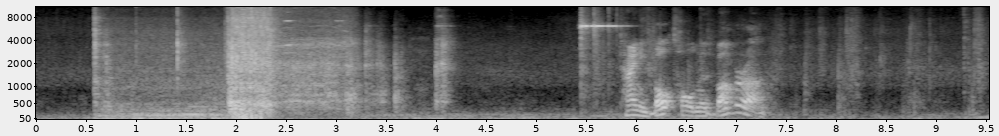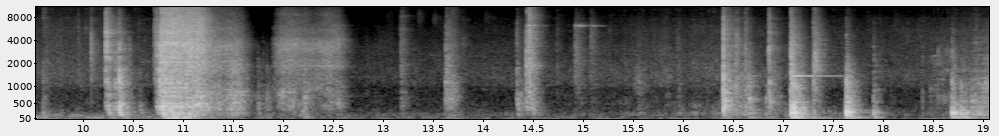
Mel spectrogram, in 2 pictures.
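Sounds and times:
cordless power tool running: 1.9s - 3.1s, 10.8s - 12.5s.

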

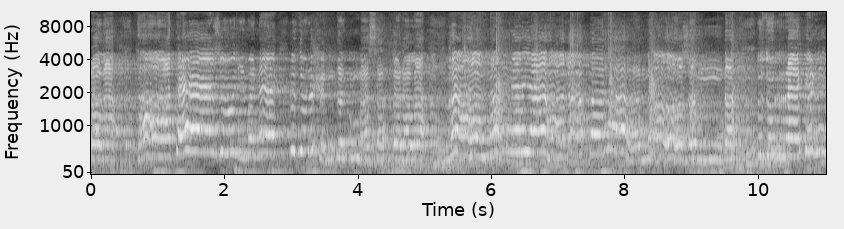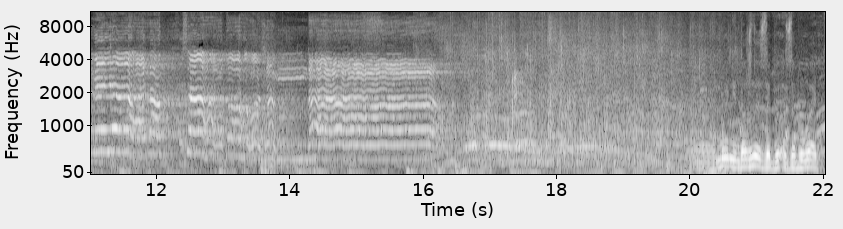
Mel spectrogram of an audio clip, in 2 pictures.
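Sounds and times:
woman singing into a microphone: 0.0s - 16.6s.

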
